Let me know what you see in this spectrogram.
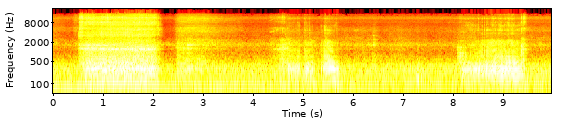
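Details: Loud snoring while taking a nap: harsh snores with smaller snorting breaths between them, in a small room; heavy snoring.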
